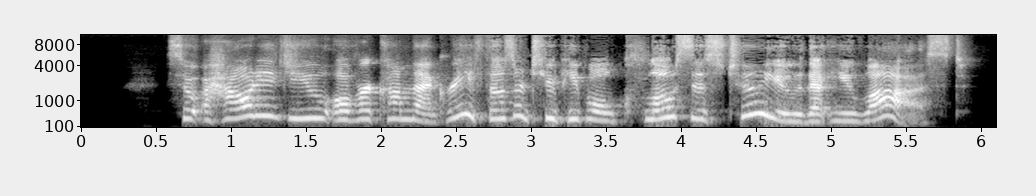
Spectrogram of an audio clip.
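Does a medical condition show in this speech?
No.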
